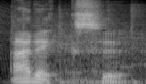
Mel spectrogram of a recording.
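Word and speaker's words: アレックス: Pronounced in Japanese, his name reads Arexu, close to Dexu, or Rex.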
